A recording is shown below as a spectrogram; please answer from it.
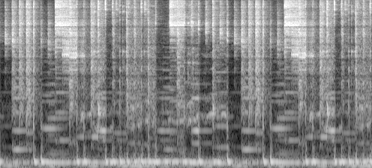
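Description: A poorly made music beat plays: a dense, loud loop of thumping bass, drums and bright layered sounds repeating steadily with no pauses.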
